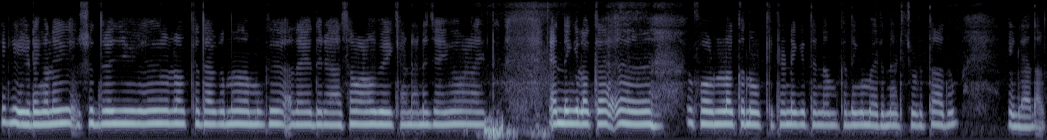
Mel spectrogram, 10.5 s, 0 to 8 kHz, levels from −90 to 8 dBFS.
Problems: low volume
